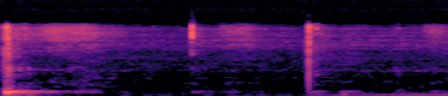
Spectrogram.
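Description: A few sharp clicks: a loud one at the start, then two lighter ones about a second and a second and a half in.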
